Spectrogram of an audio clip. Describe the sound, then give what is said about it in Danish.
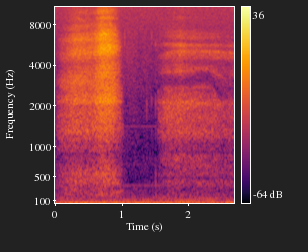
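A deep breath drawn in during a guided meditation: a soft rushing hiss lasting about half a second over a steady low hum, followed by near silence and faint background noise. “Så kan du tage en lidt dybere indånding.”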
